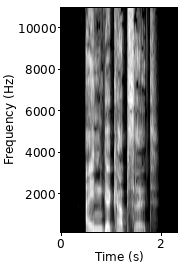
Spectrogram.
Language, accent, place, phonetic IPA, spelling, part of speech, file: German, Germany, Berlin, [ˈaɪ̯nɡəˌkapsl̩t], eingekapselt, verb, De-eingekapselt.ogg
- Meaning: past participle of einkapseln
